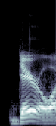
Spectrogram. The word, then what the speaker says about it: Daryl: I'm saying that right I guess it's pronounced just like Daryl I guess that's one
